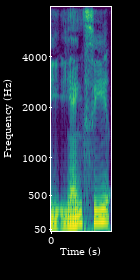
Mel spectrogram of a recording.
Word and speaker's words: Yangtze: But what I'm talking about, and my disaster, is called the flooding of the Yangtze River in China. And yes, I did pronounce that right. I Googled it.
